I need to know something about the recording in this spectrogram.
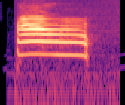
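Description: A single drawn-out cat meow, loud, holding a steady, even pitch for about a second before cutting off abruptly into near silence.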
